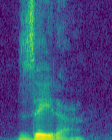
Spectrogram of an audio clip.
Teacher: I think you could hear me give that Z sound a little bit more of a D behind it, like the Z in gadzooks.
